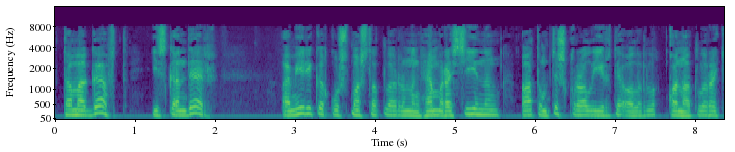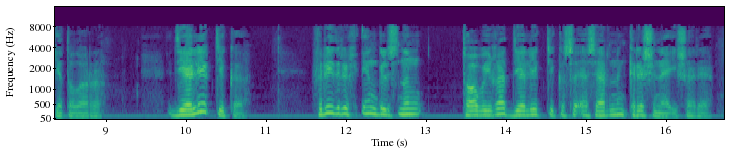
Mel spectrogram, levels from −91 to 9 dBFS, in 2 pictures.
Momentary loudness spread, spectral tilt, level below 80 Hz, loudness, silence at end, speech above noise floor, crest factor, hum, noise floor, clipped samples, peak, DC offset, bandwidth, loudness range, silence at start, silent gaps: 10 LU; -4.5 dB/octave; -56 dBFS; -19 LUFS; 0.15 s; 30 dB; 20 dB; none; -49 dBFS; under 0.1%; 0 dBFS; under 0.1%; 8.6 kHz; 3 LU; 0.1 s; none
